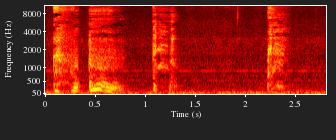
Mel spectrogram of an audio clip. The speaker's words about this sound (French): Tousse un peu.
